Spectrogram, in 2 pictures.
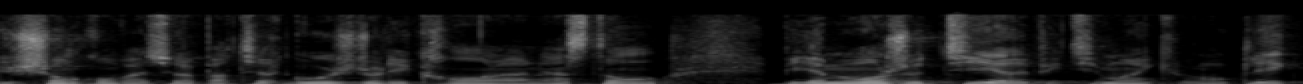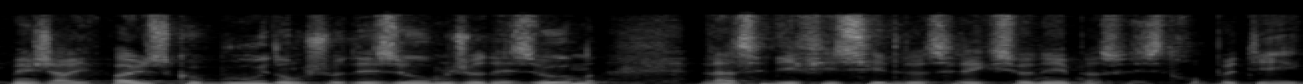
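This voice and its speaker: A man speaks at a very fast pace in a dark, mellow, somewhat breathy tone. His loudness swings widely while his pitch varies in an ordinary way. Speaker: audience member, software user; audience member. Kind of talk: audience question. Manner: halting. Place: meeting room.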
